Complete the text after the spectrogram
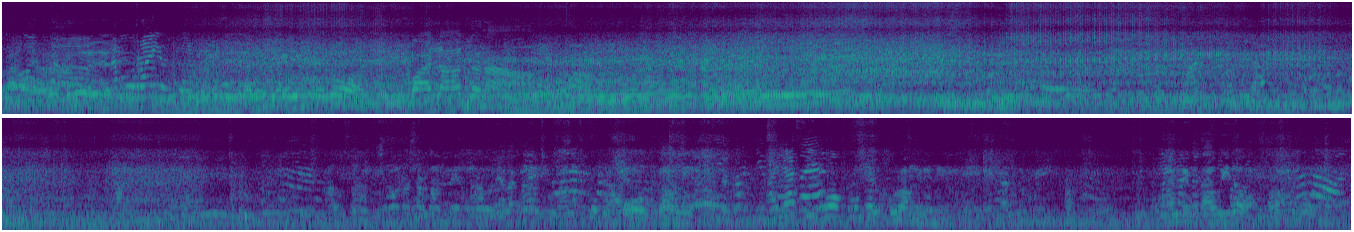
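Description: A busy crowd of voices chatters nearby.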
